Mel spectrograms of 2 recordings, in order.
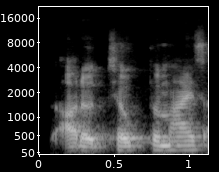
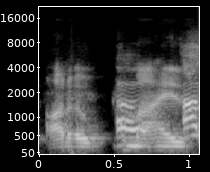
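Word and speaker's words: Autoptimize: Auto-topomize, I can never pronounce that plugin properly. Auto-optimize, that's it.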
